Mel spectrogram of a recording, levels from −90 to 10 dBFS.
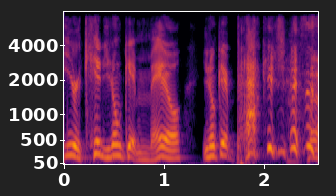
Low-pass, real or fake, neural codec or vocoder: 7.2 kHz; real; none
